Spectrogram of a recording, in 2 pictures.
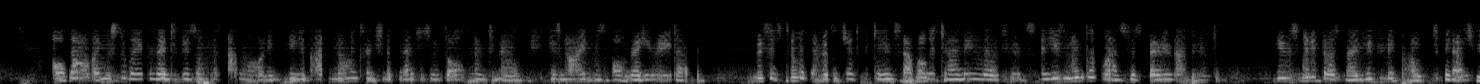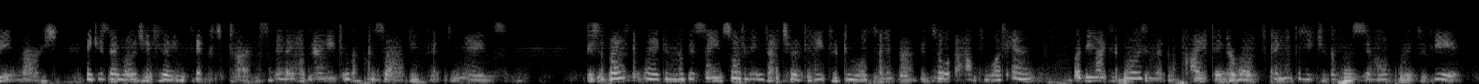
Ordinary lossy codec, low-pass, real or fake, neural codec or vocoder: MP3, 64 kbps; 7.2 kHz; fake; codec, 44.1 kHz, 0.9 kbps, DAC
